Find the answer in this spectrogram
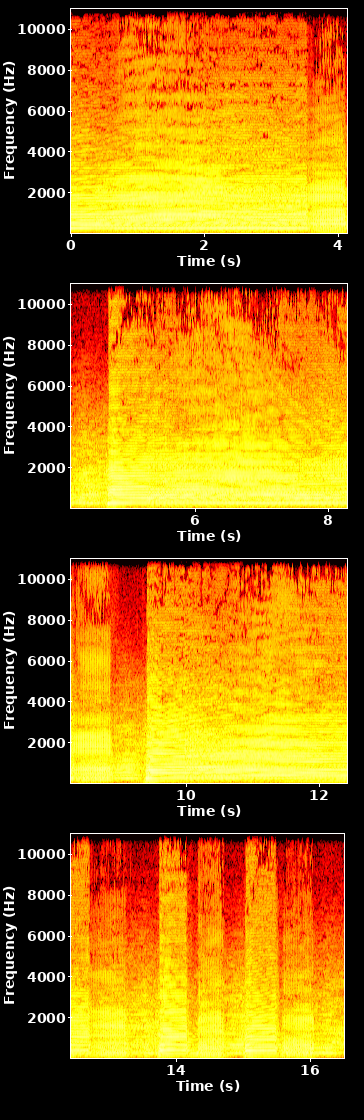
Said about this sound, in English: So Richard Hall from Iowa helped us out big time. He digitally dubbed the dual horn for us. Here's that one.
